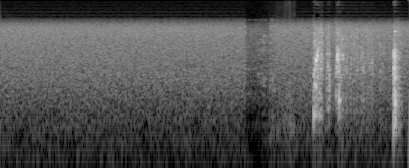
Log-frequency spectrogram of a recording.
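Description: A wooden chest lid creaks shut.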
